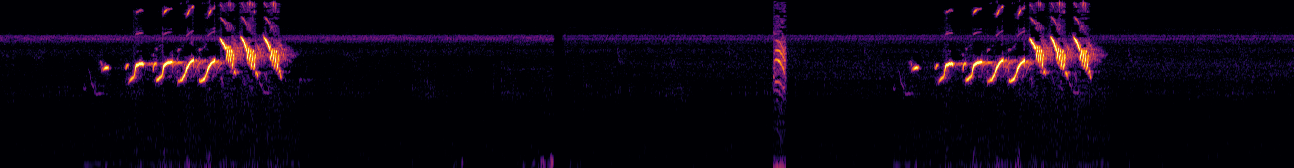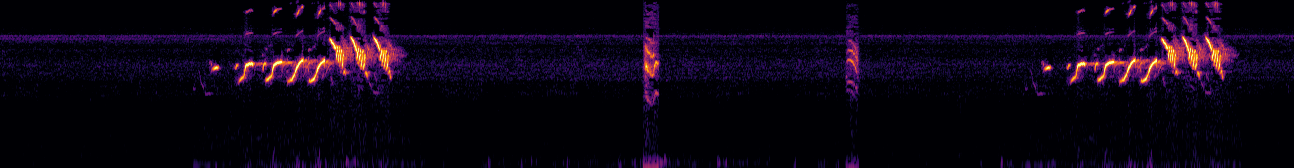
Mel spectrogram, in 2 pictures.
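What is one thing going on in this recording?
A small songbird sings loud, quick trilling phrases, repeating every few seconds.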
